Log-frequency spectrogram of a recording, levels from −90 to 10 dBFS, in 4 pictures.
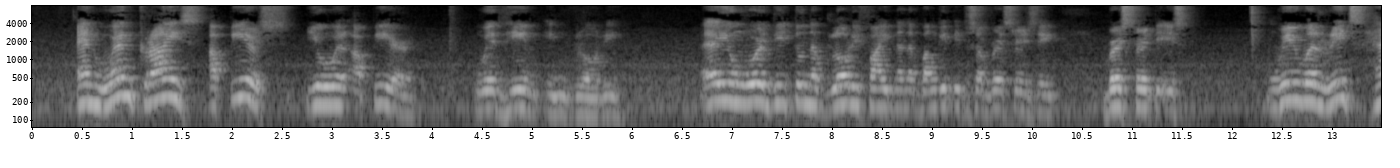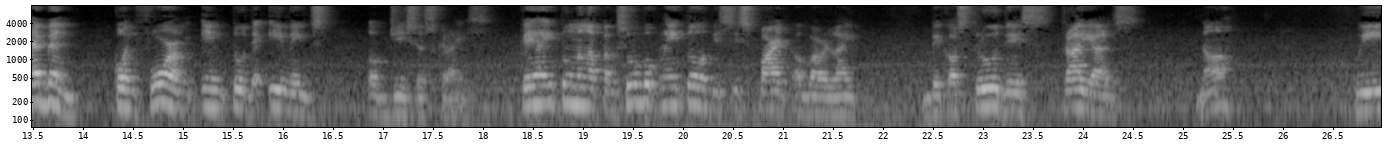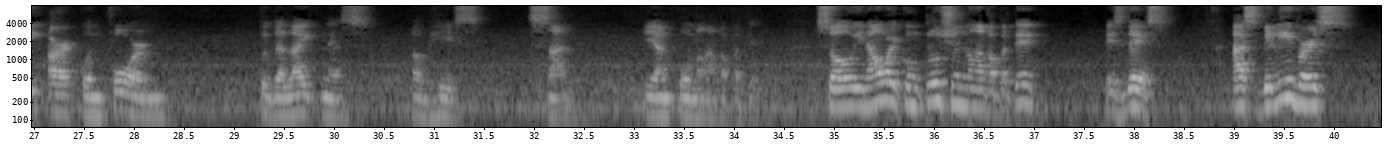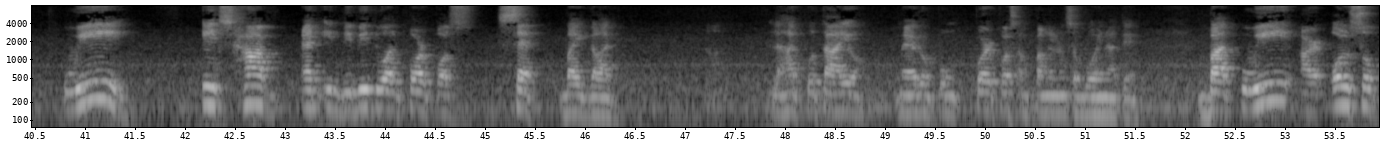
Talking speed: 110 wpm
